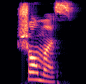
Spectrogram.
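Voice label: "шомӧс", Komi, female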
